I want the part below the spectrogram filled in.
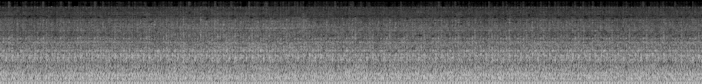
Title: BMW E61 525d LCI Motorgeräusche, Turbo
